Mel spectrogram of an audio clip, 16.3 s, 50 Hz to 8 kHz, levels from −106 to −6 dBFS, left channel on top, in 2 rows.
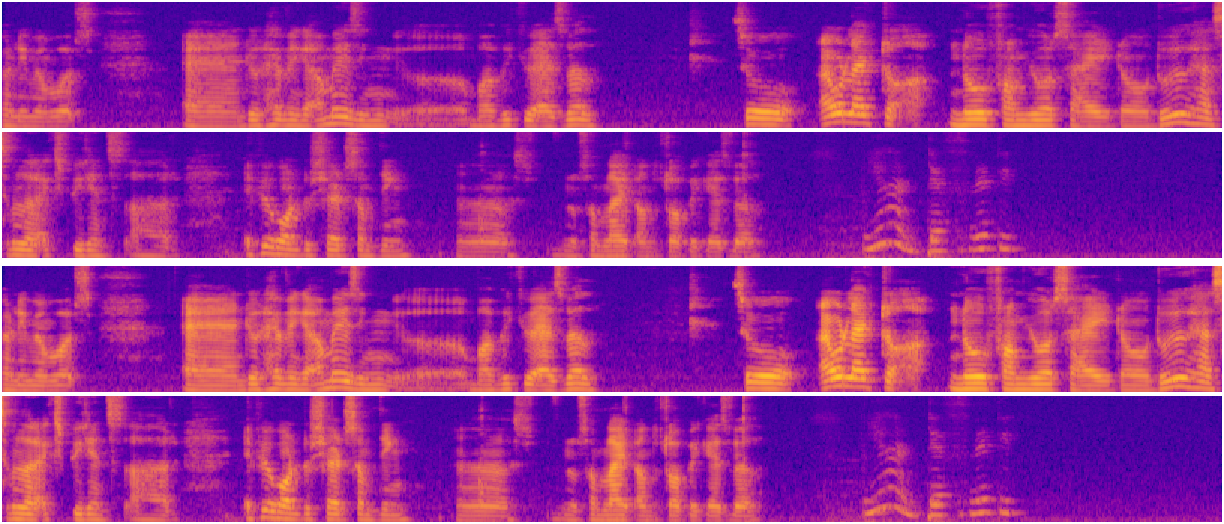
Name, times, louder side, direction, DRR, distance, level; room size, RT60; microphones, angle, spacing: voice 1, 0.0-4.0 4.6-10.8 11.2-13.2, right 5 dB, 45° right, 0.6 m, -31 dB
voice 2, 13.7-14.8, right 1 dB, 5° left, 1.5 m, -42 dB
7.2 x 2.4 x 2.9 m
head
